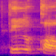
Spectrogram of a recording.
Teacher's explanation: تلقا، قاف حروف مستعلیہ میں سے ہے، اور یہاں پر جو مد ہے مد متصل ہے، اسے 3-4 الف کے برابر کھینچ کر پڑھتے ہیں۔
